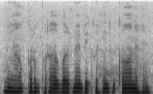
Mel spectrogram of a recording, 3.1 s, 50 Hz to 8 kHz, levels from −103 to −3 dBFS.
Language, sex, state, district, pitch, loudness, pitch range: Hindi, male, Uttar Pradesh, Saharanpur, 120 Hz, -15 LUFS, 120-125 Hz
